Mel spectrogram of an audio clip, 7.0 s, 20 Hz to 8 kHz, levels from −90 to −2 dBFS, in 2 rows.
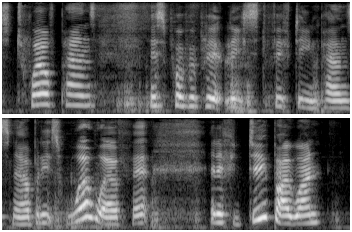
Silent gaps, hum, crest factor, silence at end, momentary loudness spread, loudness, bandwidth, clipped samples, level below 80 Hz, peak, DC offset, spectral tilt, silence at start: none; none; 18 dB; 0.3 s; 16 LU; -21 LUFS; 8 kHz; under 0.1%; -64 dBFS; -2 dBFS; under 0.1%; -3.5 dB/octave; 0 s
